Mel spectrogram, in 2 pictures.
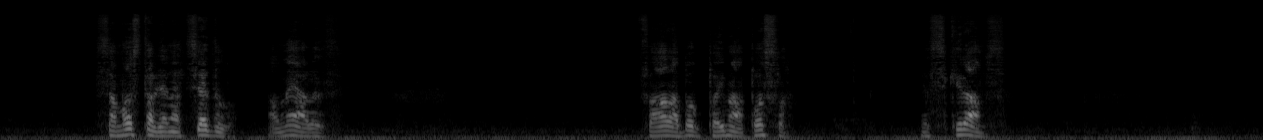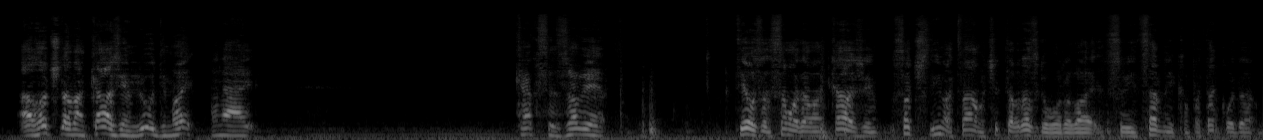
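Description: A young man speaks calmly close by, in short bursts.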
